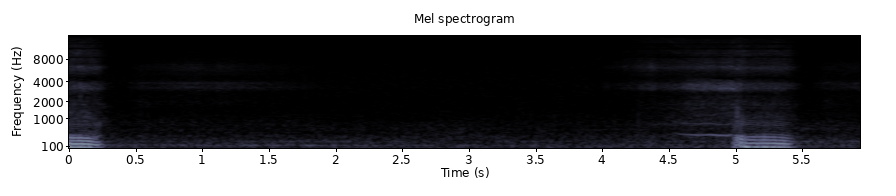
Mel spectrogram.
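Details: Two brief low snorting snores separated by a quiet pause, typical of a sleeping animal snoring.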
